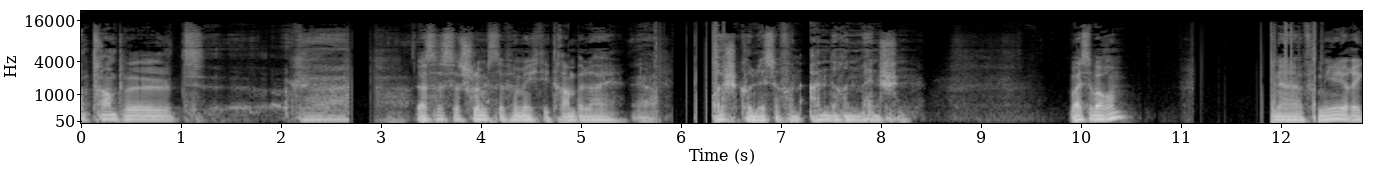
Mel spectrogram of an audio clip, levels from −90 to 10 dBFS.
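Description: The audio cuts out three times from an intermittent contact, a loose cable or plug briefly opening the signal path: between 2.62 and 2.97 s (open for about 256 ms), between 5.72 and 6.48 s (about 404 ms), and between 10.59 and 12.39 s (about 779 ms). Unlike a digital dropout, which falls to clean silence, each break has crackle at its edges and leaves faint hiss while the line is open.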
